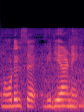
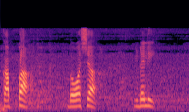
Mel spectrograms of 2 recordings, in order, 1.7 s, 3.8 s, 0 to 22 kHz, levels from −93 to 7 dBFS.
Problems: constant background noise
